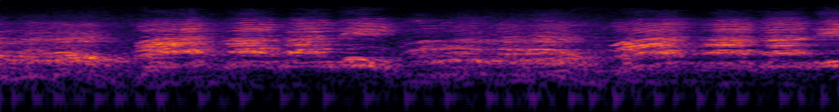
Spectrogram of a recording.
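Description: Group of schoolgirls chanting slogans together while marching, in short rhythmic phrases repeated about once a second.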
